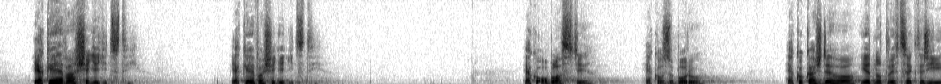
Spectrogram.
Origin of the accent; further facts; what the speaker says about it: Bohemia, Czechia; now in South Moravia, Czech Republic; Ale já pocházím z Čech. Sice přes 20 roků bydlíme na jižní Moravě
